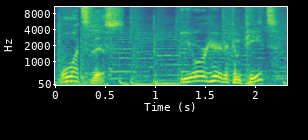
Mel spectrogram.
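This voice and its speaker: Fight-tournament gatekeeper: brusque, offhand, a little high, game dialogue. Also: male voice, lively intonation, a little slow, over music. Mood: skeptical.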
